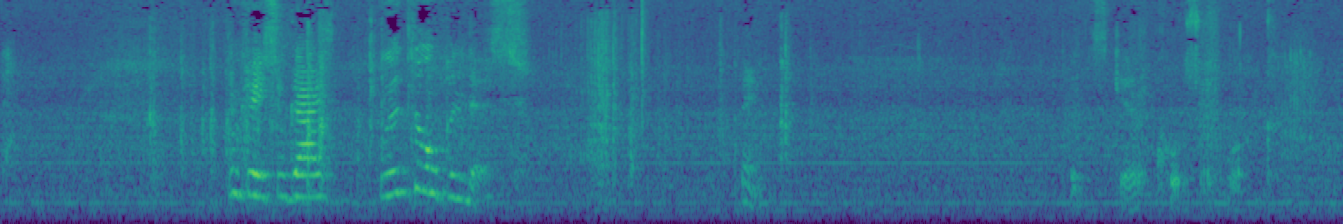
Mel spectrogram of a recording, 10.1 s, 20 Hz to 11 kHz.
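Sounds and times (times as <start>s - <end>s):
plastic packaging rustling: 4.3s - 6.0s.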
